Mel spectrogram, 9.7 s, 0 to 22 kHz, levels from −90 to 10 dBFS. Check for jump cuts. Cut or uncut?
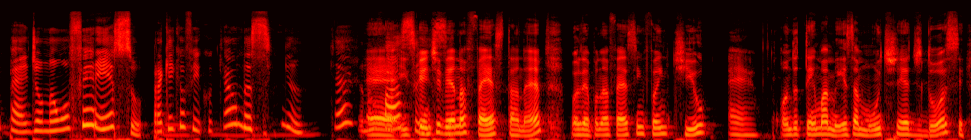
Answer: cut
